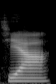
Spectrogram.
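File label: "jia1", Chinese, male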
